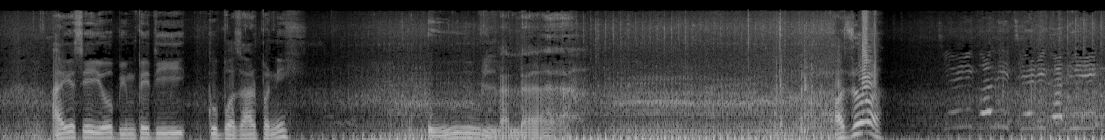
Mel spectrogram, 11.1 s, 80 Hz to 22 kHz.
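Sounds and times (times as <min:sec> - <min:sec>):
motorcycle engine running: 0:03.0 - 0:08.5, 0:09.2 - 0:11.0.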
